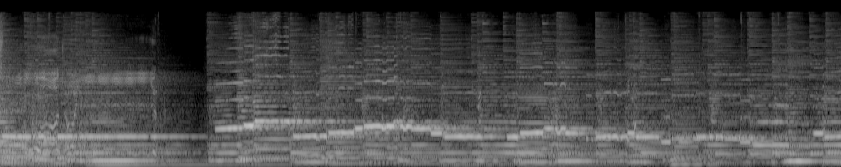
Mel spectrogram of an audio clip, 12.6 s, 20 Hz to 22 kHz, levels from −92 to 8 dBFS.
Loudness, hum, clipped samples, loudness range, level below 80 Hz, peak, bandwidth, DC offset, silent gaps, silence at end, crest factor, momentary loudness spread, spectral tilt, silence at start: -27 LUFS; none; under 0.1%; 5 LU; -66 dBFS; -12 dBFS; 16 kHz; under 0.1%; none; 0 s; 16 dB; 9 LU; -5 dB/octave; 0 s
